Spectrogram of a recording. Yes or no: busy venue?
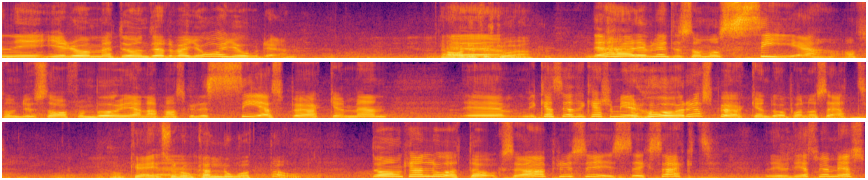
yes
